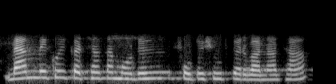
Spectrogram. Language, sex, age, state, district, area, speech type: Hindi, female, 60+, Rajasthan, Jodhpur, urban, conversation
